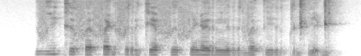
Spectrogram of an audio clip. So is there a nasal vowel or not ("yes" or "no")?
no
